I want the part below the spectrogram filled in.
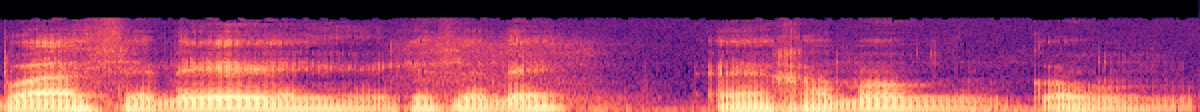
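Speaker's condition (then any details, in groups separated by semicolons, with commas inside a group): Cerebral palsy; blind, age 17, therapy through association, Saturday music therapy playing piano; heavy cold with mucus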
